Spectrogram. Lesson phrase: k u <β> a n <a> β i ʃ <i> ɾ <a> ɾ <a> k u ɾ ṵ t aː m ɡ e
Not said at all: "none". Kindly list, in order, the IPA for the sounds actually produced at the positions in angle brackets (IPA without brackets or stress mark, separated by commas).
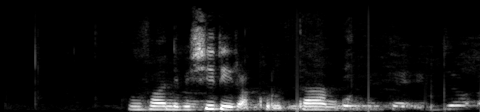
v, i, i, i, a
